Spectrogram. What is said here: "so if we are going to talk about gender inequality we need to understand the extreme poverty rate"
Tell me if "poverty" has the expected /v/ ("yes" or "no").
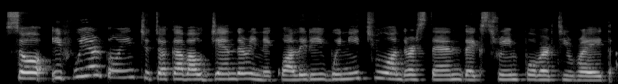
no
